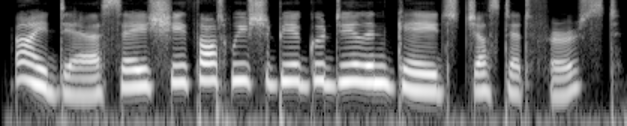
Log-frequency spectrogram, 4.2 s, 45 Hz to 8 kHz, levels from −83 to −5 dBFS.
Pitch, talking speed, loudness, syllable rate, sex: 235 Hz, 215 wpm, -15 LUFS, 4.3 syllables/s, female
